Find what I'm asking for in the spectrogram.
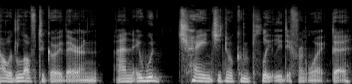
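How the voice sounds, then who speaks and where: A woman with an Australian accent. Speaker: visual artist and filmmaker. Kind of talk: casual interview chat. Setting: podcast interview.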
